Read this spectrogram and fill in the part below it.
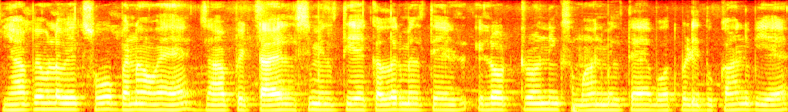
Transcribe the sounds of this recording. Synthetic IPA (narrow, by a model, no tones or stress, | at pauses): jɐɦãpemɐt̪ləbeːksɔːpbɐnaɦʊaɦɛd͡ʒɐɦãpeʈaːɪlsmɪlt̪iɦɛkɐləɾmɪlt̪eɦɛɪlɛk̚ʈɾoːnɪksɐmaːnmɪlt̪aɦɛbɔːʊt̪bɐɽid̪ʊkaːnbʱiɦɛː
